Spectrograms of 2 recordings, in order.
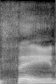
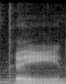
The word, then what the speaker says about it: Thane: Well, I was saying Thane, and then people said I was saying it wrong, so I'm trying to correct it. And then it's Tane, and...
